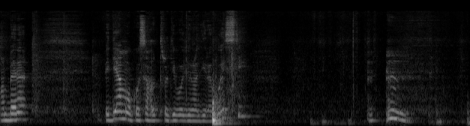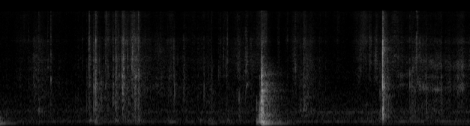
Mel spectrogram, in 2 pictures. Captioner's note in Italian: schiarire la voce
